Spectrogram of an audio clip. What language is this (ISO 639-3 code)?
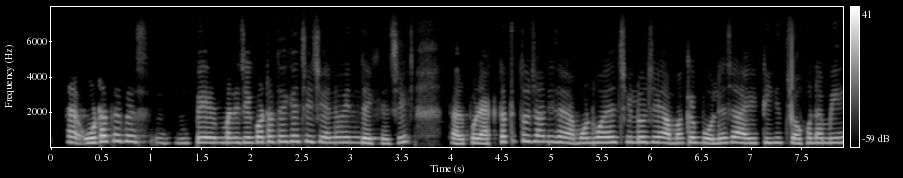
ben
